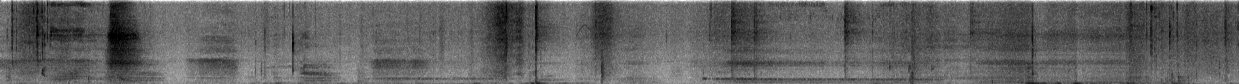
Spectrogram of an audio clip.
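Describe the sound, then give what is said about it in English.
People take small sips of whiskey, with quiet slurping mouth noises and faint glass clinks scattered irregularly, no talking. “Well, we're all taking our little sips first, so let's see.”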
